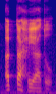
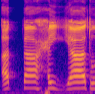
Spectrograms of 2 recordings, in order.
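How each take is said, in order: First: The 't' and 'y' are said single and short. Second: The 't' and 'y' are doubled and held. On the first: The speaker calls it wrong. "अत्तहियात में गलती क्या करते हैं" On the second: The speaker calls it right. "ये अत्ता जो है ये भी मुशद्दद है और या पर भी शद है"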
